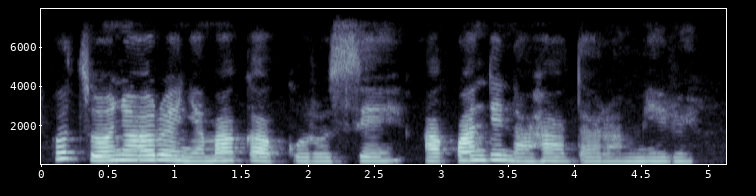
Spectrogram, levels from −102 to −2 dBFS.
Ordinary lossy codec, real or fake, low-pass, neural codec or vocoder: Opus, 64 kbps; fake; 7.2 kHz; vocoder, 44.1 kHz, 80 mel bands, Vocos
